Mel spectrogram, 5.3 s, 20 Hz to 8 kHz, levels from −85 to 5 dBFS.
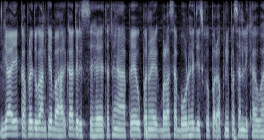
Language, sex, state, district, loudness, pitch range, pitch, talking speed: Hindi, male, Jharkhand, Palamu, -16 LUFS, 125-135 Hz, 125 Hz, 295 wpm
